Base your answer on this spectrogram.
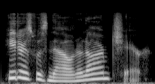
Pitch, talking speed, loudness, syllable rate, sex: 220 Hz, 270 wpm, -15 LUFS, 5.5 syllables/s, female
